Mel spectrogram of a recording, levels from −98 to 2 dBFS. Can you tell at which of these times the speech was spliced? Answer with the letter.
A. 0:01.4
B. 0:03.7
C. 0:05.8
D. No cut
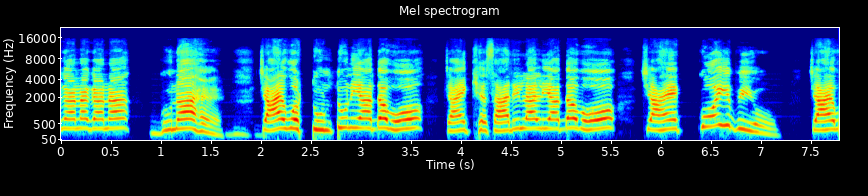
D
